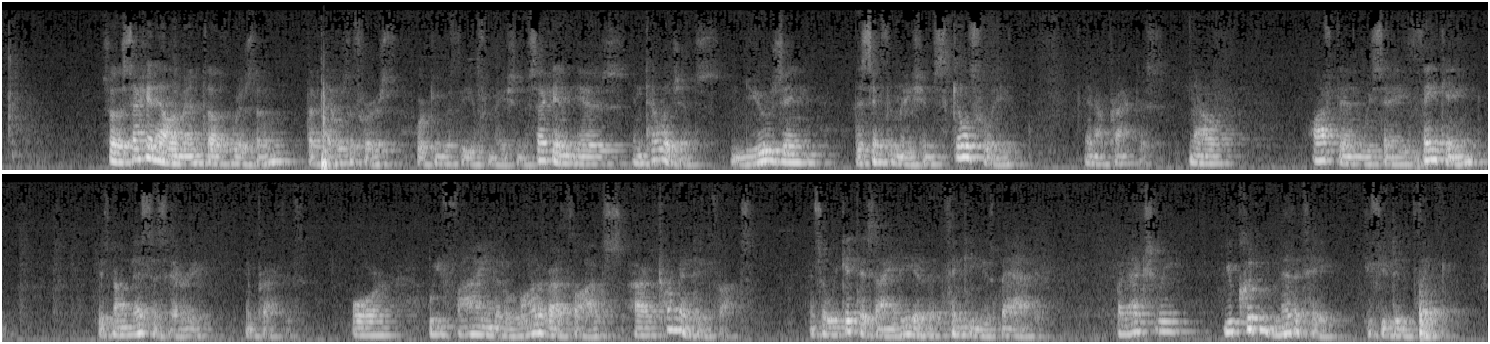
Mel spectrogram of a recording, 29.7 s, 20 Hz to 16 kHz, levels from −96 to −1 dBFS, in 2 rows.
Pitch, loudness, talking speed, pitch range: 120 Hz, -25 LUFS, 135 wpm, 105-140 Hz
